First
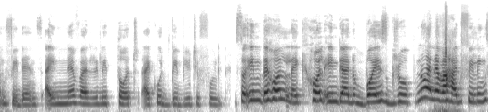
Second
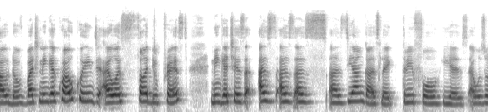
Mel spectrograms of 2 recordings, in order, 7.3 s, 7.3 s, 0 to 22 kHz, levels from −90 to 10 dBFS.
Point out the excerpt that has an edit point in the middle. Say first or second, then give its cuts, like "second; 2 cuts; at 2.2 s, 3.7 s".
first; 1 cut; at 3.4 s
